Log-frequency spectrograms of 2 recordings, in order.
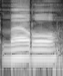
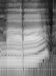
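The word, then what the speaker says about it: مَرَجَ: atau di antara keduanya maka rnya tebal Maro bukan Mara tapi dia Maro sempurnakan lafal rnya marjal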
